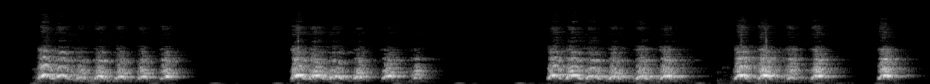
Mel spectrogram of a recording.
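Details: German Shepherd barking in short rapid volleys of four to six deep, harsh barks, five bursts separated by brief silences, in a quiet setting.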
